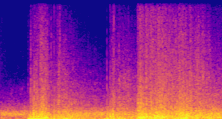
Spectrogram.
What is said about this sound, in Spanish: Una explosión ocurre desde un lugar en el horizonte.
